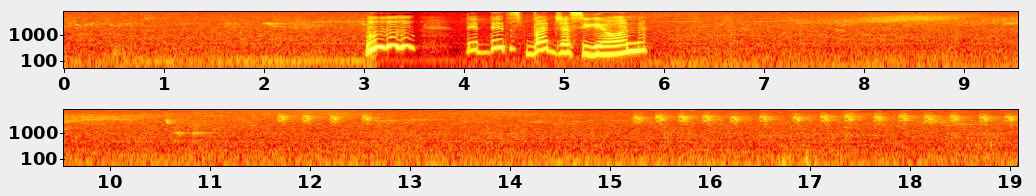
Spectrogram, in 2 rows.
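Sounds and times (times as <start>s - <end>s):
birds chirping: 0.0s - 19.0s
faint outdoor background noise: 0.0s - 19.0s.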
